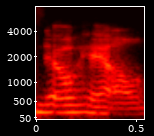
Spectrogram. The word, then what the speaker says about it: Nohejl: The next alumni is Nohejl. Sorry if I mispronounced your last name. No, you're great. It's Nohejl. So I'm Nohejl, and thank you very much for having me.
